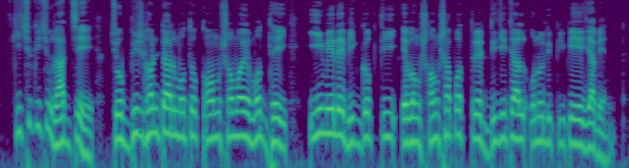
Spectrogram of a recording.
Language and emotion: Bengali, neutral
